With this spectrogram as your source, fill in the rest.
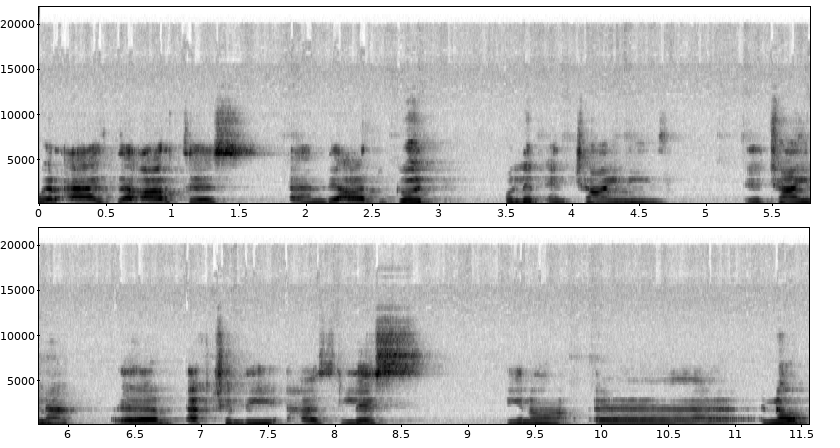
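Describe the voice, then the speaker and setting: The voice moves at a very slow pace with long, frequent pauses, a dark, mellow tone and fairly even intonation. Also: woman, medium pitch for a woman. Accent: Emirati. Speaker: visual artist asking a question. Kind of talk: Q&A in online session. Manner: halting.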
